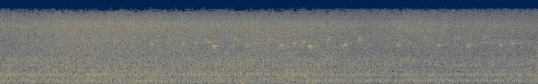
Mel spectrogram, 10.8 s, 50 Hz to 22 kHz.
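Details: A hive of Japanese honey bees buzzes around its entrance in a panic after bonfire smoke drifts toward the box from 10 m off. The hum is thick and unbroken, with faint high chirps scattered through it.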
